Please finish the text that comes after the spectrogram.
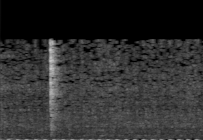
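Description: A motorcycle engine idles at a standstill to warm up, a close, loud, even putter of rapid regular beats with a single sharp click partway through.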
